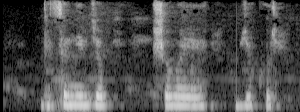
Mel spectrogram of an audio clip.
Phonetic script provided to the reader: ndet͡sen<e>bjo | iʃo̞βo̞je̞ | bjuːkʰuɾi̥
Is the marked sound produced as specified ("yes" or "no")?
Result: no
